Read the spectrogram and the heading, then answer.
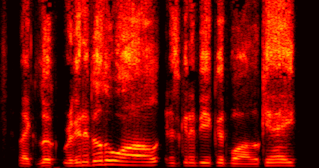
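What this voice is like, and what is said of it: Donald Trump voice impression. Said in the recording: “I think I do a decent Trump accent. Accent, voice impression.”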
